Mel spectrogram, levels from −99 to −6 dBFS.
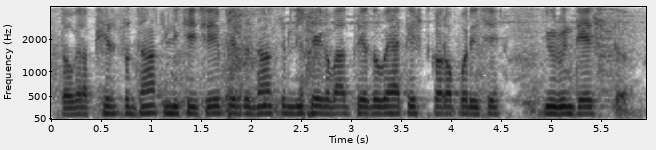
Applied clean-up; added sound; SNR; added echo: none; Cough; 10 dB; none.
